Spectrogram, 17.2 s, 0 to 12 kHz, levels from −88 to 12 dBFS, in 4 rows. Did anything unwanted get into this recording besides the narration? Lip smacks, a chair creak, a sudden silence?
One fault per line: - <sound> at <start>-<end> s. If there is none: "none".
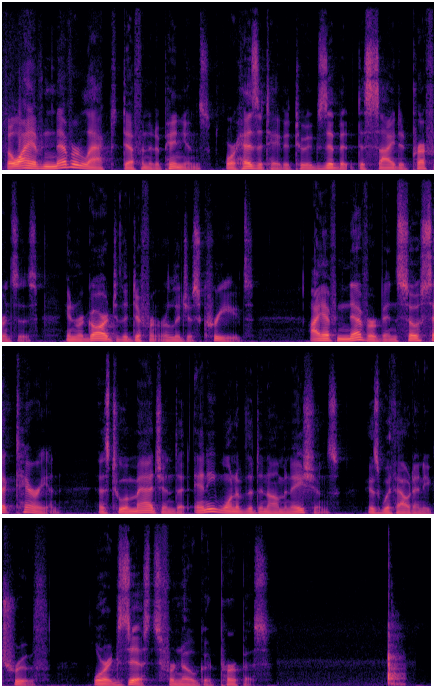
- thud at 16.8-17.0 s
